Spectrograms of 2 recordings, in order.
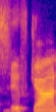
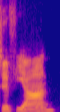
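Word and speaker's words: Sufjan: It's not Suf John. It's Sufan. It's Sufjion.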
